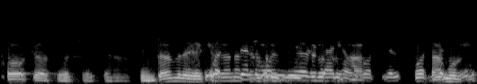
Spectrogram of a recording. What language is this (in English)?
Kannada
